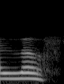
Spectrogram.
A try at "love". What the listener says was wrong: Love. A nha, không là O nha.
